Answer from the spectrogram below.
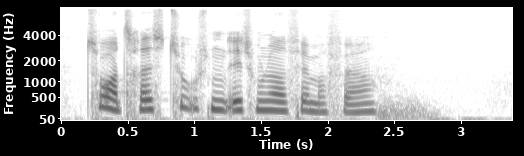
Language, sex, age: Danish, female, 23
